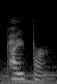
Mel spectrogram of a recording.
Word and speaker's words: Piper: By the way, the name's Piper. Rhymes with Viper.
